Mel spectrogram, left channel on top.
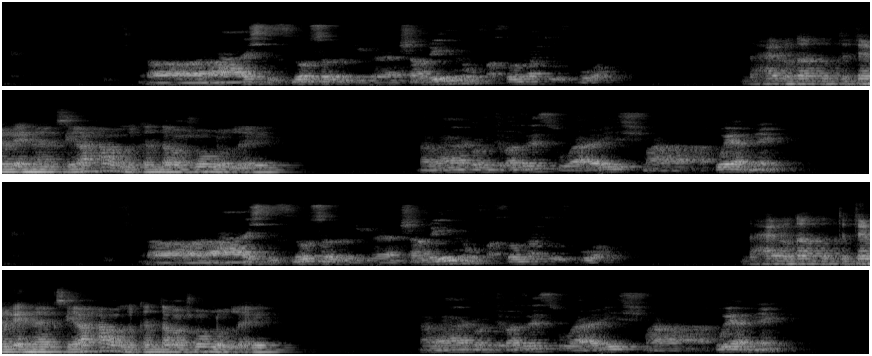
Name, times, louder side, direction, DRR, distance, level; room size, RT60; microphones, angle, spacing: voice 1, 1.4-6.0 12.8-16.4, left 1 dB, 85° left, 1.4 m, -33 dB
voice 2, 7.4-11.3, right 1 dB, 40° right, 0.4 m, -30 dB
4.6 x 2.4 x 2.2 m
head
